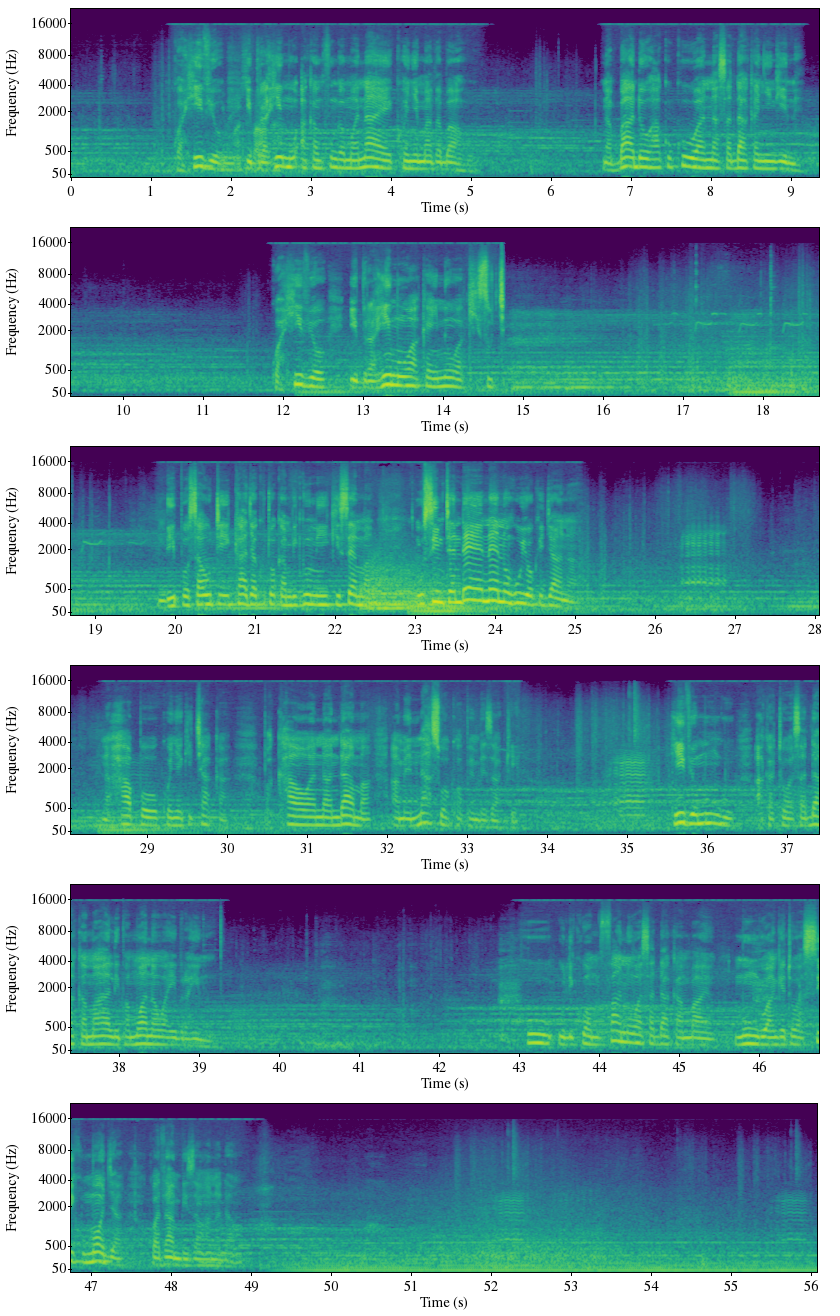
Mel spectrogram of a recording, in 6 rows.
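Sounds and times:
soft background music: 0:00.0 - 0:56.0
ram bleating: 0:26.3 - 0:27.0, 0:34.6 - 0:35.4, 0:51.8 - 0:53.1, 0:55.4 - 0:56.0
steady low hum: 0:47.2 - 0:55.4.

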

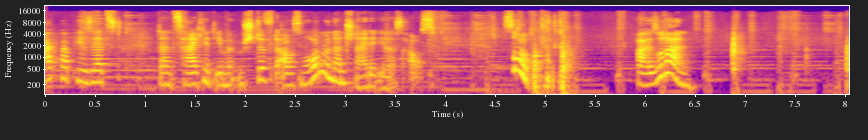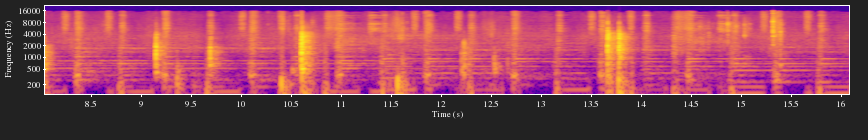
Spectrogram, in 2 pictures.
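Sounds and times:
rolling pin knocking on pastry: 0:06.9 - 0:07.1, 0:07.9 - 0:08.2, 0:09.1 - 0:11.0, 0:13.6 - 0:14.0
dull thuds: 0:09.1 - 0:12.7.

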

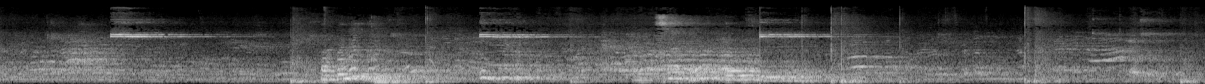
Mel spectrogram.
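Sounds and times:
murmur of spectators: 0:00.0 - 0:12.0
referee's whistle blast: 0:01.1 - 0:02.1, 0:04.8 - 0:05.7, 0:07.6 - 0:08.4.

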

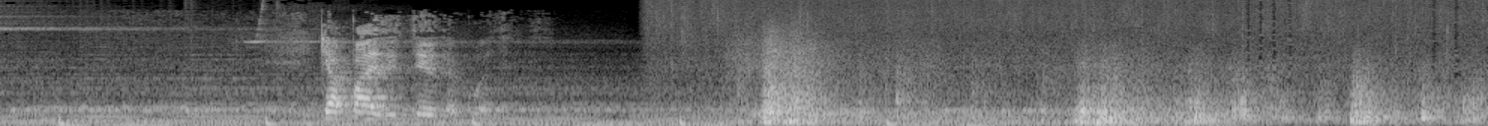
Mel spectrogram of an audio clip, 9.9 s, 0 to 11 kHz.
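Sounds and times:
steady rain hiss: 0:04.3 - 0:09.9
rolls of thunder: 0:04.7 - 0:09.9.

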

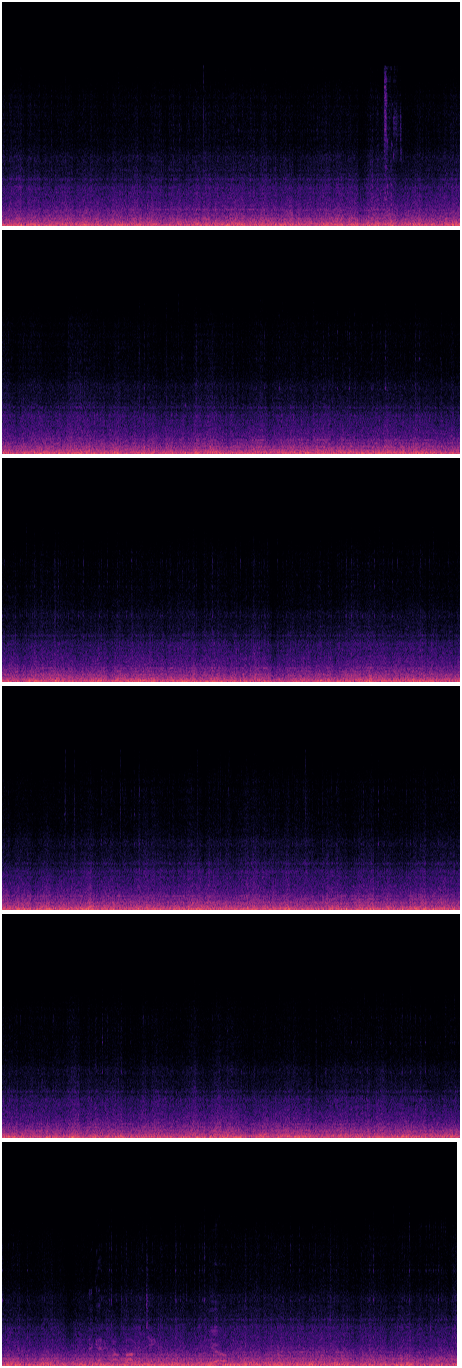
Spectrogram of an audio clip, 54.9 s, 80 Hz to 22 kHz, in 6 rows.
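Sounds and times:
car engine hum: 0:00.0 - 0:54.9
tyre noise on road: 0:00.0 - 0:54.9.

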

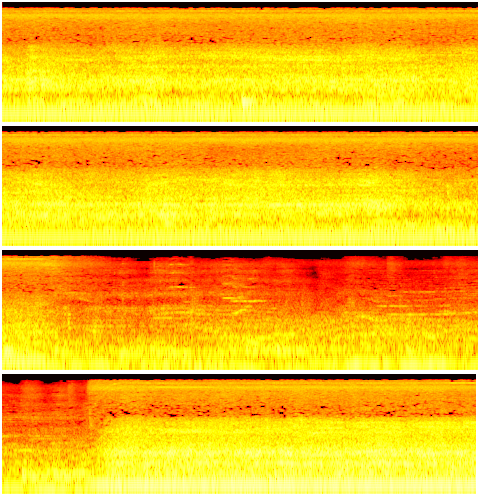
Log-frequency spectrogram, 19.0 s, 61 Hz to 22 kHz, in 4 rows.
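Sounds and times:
low electric hum: 0:12.2 - 0:19.0.

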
